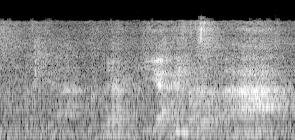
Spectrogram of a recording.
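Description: A man speaks calmly through a loudspeaker.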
